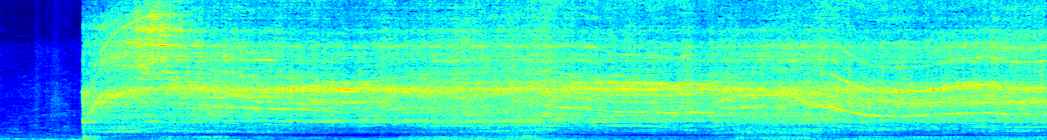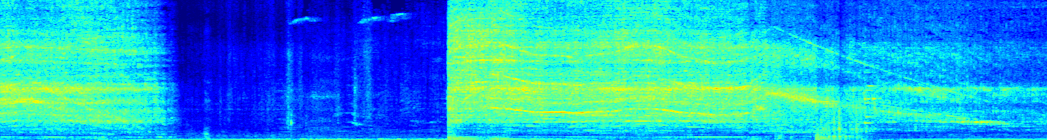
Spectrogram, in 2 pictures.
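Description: Corded circular saw cutting plywood, its whine sagging and recovering in pitch as the blade works through the board. A long cut starts about a second in and runs for roughly fourteen seconds, then stops. A second, shorter cut of about four seconds follows and winds down near the end.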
